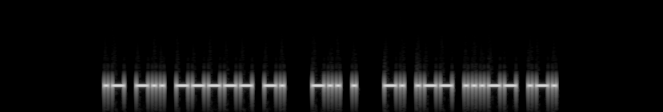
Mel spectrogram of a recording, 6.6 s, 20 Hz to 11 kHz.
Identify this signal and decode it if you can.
Morse code, heard as a keyed tone, about 31 wpm, 700 Hz. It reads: AD0N DE NW3R
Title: USA Callsign DE Callsign - 4 Characters - 30wpm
